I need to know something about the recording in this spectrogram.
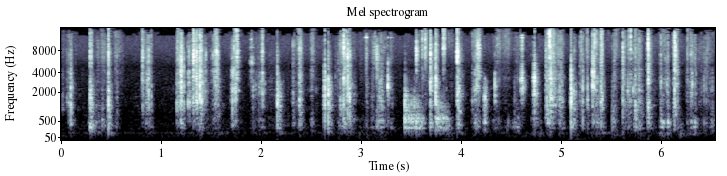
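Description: Makeup tubes, bottles and compacts being picked up and set down on a tabletop: a quiet, irregular run of light clicks and taps.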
